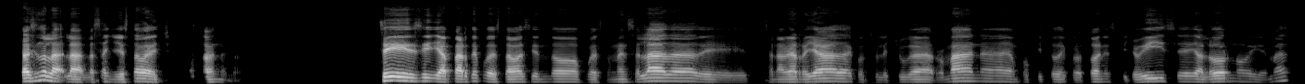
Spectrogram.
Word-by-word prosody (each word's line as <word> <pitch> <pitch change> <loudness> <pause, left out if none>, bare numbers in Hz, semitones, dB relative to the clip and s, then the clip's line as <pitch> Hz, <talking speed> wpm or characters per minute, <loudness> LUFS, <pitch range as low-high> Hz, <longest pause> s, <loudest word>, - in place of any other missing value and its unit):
Estaba 145 - +6
haciendo 185 +7 +1
la - - +5
la - - +4
lasaña, 115 +3 -11
ya 115 - -2
estaba 135 +2 +1
hecha, 115 - -9 0.2
estaba 120 -2 -5
en 115 - -19
el 105 - -31
horno. - - -35 1.4
Sí, 175 -2 +9
sí, 155 +1 -1
y 145 - -2
aparte, 130 +2 +3
pues, 135 -3 -3
estaba 120 0 -1
haciendo, 125 0 -7
pues, 110 -1 -13
una 115 +1 -13
ensalada 150 +4 +1
de 110 -4 -12 0.2
zanahoria 120 0 -3
rallada 135 +3 0
con 115 - -25
su - - -33
lechuga 115 +1 -8
romana, 140 +2 -4
un 120 - -27
poquito 120 +1 -22
de 115 -2 -13
crotones 125 +3 -11
que 115 - -27
yo 115 +1 -12
hice 135 -1 -7
al 120 0 -7
horno, 135 -1 -4
y 120 - -22
demás. 155 - -19
125 Hz, 185 wpm, -21 LUFS, 115-140 Hz, 1.4 s, Sí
